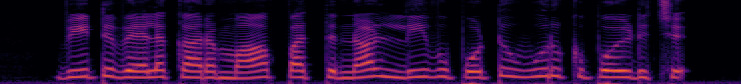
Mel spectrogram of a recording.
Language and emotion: Tamil, sad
